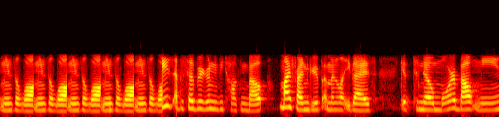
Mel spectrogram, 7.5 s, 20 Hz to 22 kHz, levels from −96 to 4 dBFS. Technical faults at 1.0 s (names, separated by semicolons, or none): broken-record loop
